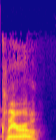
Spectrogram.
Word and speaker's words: Clairo: So I've actually been listening, it's not like a Halloween song or anything like that, but I've been like really into Clairo recently. I don't know if I'm pronouncing that right. – Like Clairo? – Yeah, there you go.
